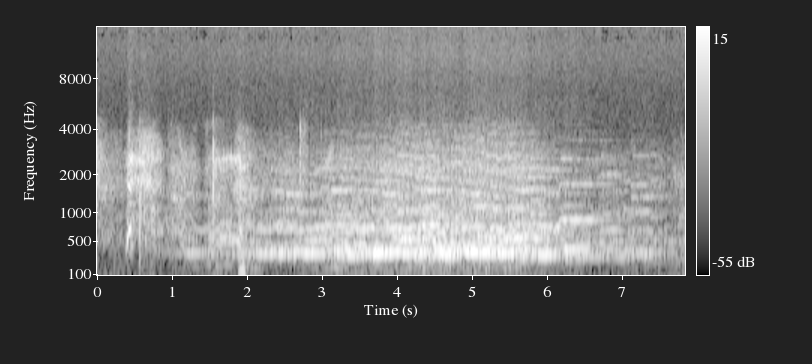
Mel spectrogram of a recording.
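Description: A wolf lets out one long, steady howl that swells and holds for several seconds before fading slightly, preceded by a few short rustling knocks at the start; no one speaks.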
